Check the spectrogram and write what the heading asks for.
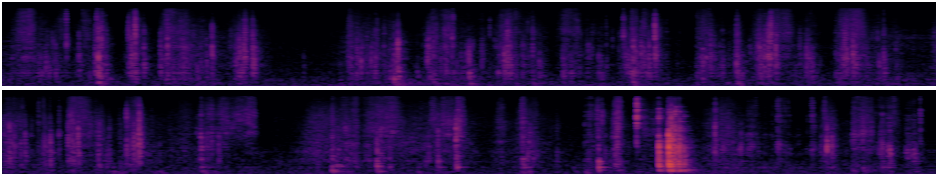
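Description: Paper crinkling and rustling in short, irregular bursts as hands press down and smooth a journal page layered with glassine paper and fabric, with a louder rustle near the end.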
